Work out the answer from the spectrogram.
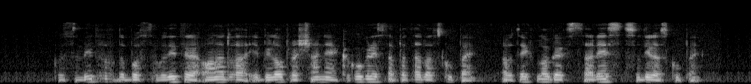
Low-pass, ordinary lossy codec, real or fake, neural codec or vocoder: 7.2 kHz; none; real; none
